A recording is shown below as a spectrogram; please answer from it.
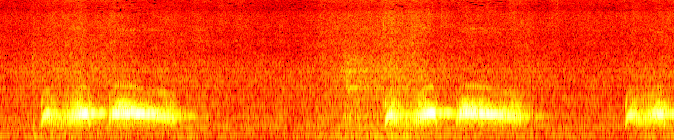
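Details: Spotted dove kept as a decoy bird for trapping: low soft cooing phrases of several notes on one pitch, repeated about every two seconds in a quiet room.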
